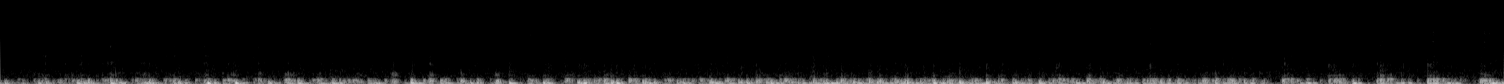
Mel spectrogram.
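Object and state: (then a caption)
Metal mesh microphone grille being rubbed and tapped. Hands rub the sides of a silver microphone with a steel mesh head, then fingertips scratch and tap its hollow metal mesh grille. The result is a dense, continuous stream of low, muffled rumbling and thumping close to the mic, with rapid soft taps and faint bright scratchy ticks on top. There is a brief drop in level near the end before the tapping resumes.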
